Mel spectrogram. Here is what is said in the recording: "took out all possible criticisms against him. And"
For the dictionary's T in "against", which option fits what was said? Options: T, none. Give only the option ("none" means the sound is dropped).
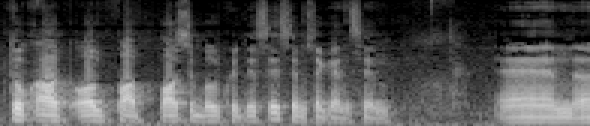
none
